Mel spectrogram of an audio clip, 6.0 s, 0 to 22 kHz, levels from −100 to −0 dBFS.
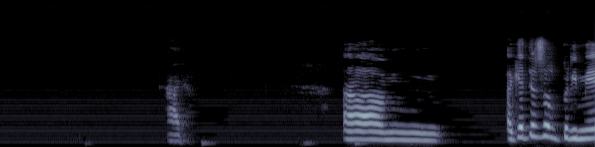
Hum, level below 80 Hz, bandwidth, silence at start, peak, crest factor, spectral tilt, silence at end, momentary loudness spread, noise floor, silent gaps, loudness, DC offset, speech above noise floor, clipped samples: none; under -90 dBFS; 19 kHz; 1.65 s; -24 dBFS; 20 dB; -4 dB/octave; 0 s; 17 LU; -82 dBFS; none; -41 LUFS; under 0.1%; 43 dB; under 0.1%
